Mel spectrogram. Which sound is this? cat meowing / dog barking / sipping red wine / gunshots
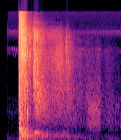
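gunshots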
